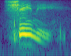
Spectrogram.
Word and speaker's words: Shaney: Shani, S-H-A-N-E-Y. – Shani.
